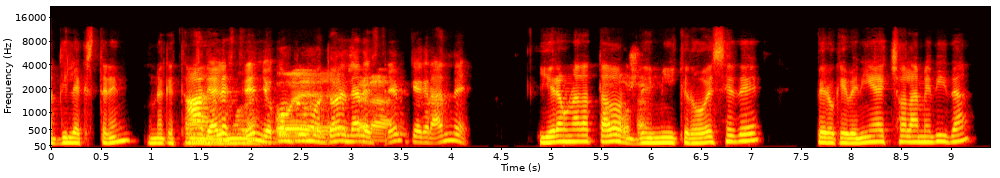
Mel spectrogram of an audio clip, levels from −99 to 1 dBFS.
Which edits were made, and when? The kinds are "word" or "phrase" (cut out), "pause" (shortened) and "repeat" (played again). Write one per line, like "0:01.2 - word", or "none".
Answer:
none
